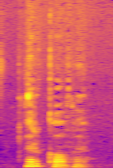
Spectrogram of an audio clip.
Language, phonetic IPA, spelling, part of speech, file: Polish, [nɛrˈkɔvɨ], nerkowy, adjective, LL-Q809 (pol)-nerkowy.wav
